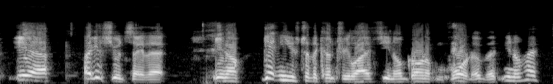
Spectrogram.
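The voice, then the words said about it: Southern US accent. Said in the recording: “His his accent is from the South.”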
